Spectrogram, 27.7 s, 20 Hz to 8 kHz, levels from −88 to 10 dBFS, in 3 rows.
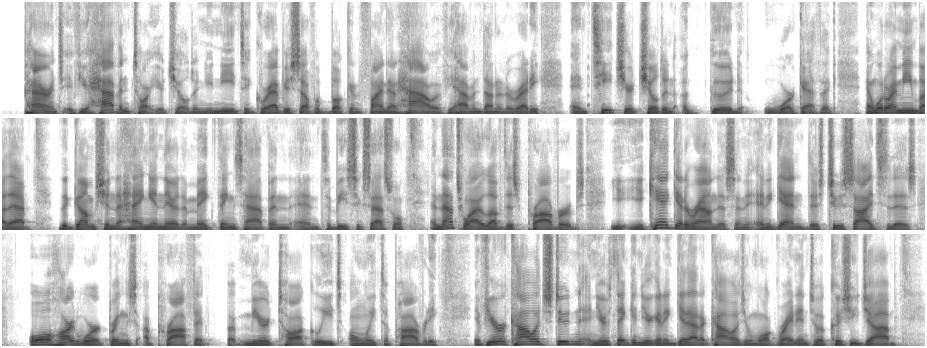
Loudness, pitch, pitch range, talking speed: -20 LUFS, 115 Hz, 105-130 Hz, 235 wpm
